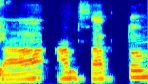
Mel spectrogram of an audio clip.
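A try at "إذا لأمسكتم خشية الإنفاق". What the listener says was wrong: نہیں، لا لمبا امسکتم.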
